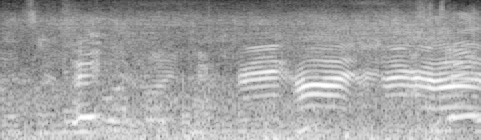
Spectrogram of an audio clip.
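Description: Players' voices shouting across an open playing field, the words unclear, with the loudest call near the end.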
